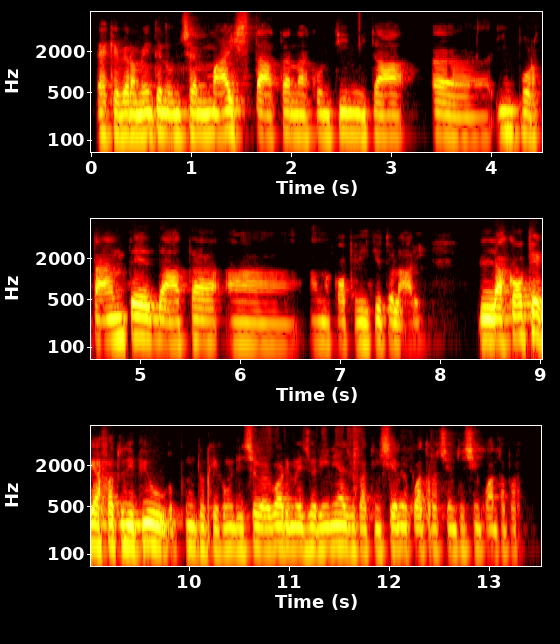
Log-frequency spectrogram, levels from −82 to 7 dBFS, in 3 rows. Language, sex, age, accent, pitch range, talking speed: Italian, male, 20-39, native, 120-140 Hz, 160 wpm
